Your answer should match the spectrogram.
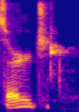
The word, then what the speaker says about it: Serge: enjoy it because it's Serge is that how you pronounce his name they say yep just surge surge protector surge talk you know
